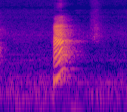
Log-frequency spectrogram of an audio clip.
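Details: Domestic cat on a washing machine chatting with its owner: one abrupt clipped meow, quick and harmonic, followed by a short trailing tone, with quiet room noise and a soft voice after.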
